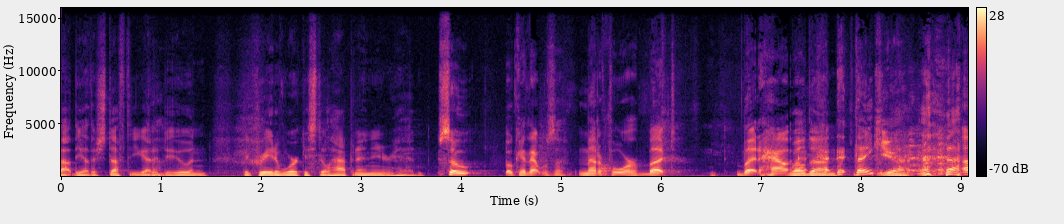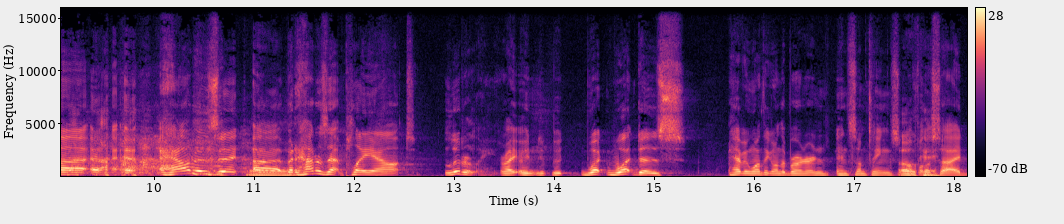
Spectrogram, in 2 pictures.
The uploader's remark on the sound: Recorded in front of a live audience at The Habit Writers' Weekend.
